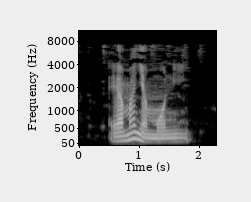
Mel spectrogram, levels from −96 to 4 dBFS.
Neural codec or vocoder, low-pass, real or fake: none; 7.2 kHz; real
